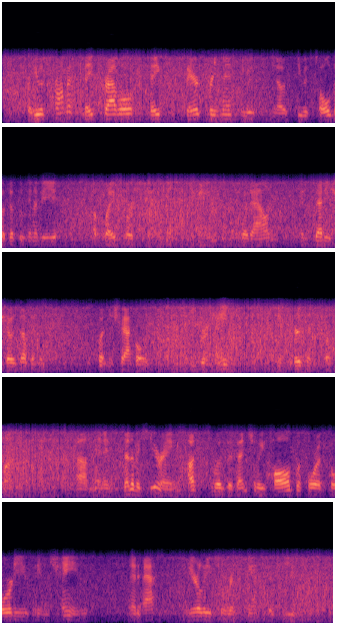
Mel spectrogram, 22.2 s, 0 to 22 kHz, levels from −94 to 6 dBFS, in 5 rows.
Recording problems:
phone-call audio; nothing above 3.5 kHz
wind noise on the microphone; heavy; 3 dB below the speech
murmuring crowd; faint; throughout; 20 dB below the speech

